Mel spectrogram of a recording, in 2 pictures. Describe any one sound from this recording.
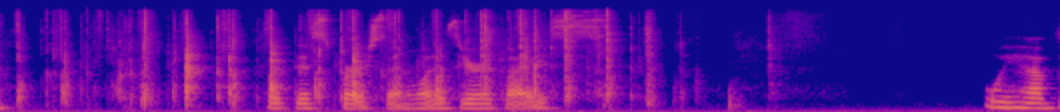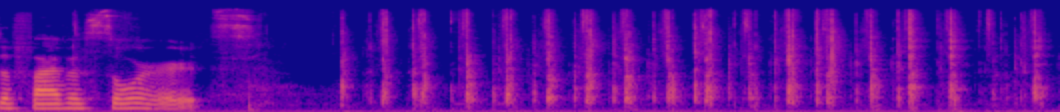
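A deck of cards is shuffled with rapid flicking and clicking.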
